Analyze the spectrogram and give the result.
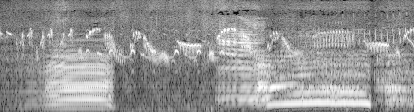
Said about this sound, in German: Auf der Weide nebenan grasen Kühe.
